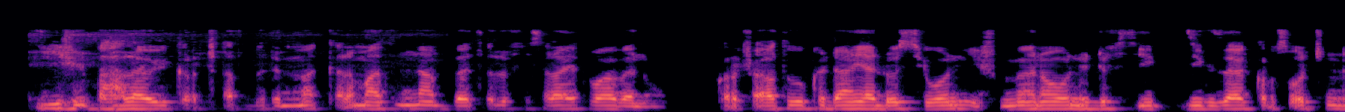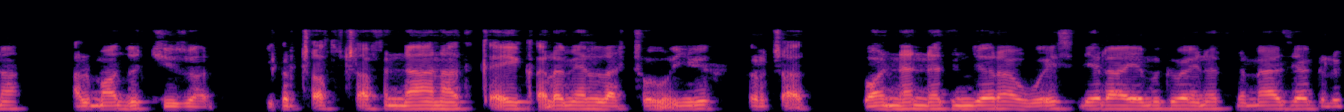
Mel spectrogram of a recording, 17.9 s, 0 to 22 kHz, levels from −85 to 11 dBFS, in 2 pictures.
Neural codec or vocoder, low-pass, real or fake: codec, 16 kHz, 8 kbps, FreqCodec, larger model; 7.2 kHz; fake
